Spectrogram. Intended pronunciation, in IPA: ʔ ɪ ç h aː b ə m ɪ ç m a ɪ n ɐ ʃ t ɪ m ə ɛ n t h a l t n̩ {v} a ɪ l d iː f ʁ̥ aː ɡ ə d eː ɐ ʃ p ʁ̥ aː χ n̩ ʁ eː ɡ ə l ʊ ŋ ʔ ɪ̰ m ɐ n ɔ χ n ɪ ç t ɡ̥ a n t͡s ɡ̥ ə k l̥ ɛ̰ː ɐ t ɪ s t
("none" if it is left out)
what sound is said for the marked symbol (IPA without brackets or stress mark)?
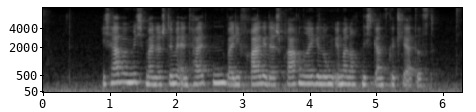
v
